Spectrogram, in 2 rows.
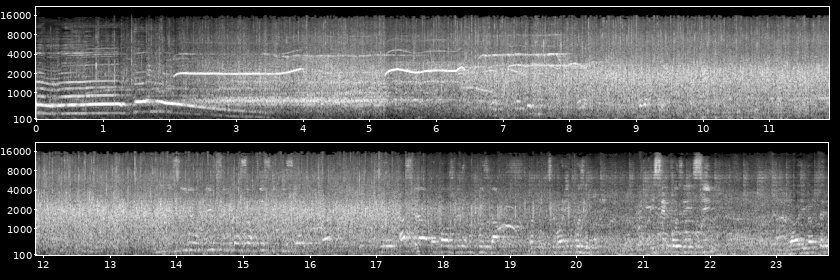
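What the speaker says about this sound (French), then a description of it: "un tonnerre d'applaudissements pour Umera." A tournament crowd at the Stunfest 2015 Ultra Street Fighter 4 final bursts into sustained applause and cheering for a player, a dense clapping wash lasting the whole stretch while an announcer's voice speaks over the start.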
